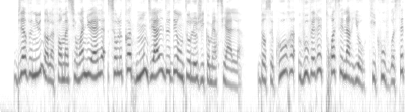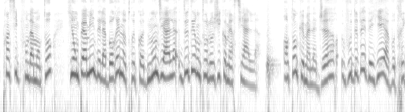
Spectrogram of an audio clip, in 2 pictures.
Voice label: elearning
